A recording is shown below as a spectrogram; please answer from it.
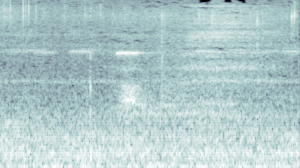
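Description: Outdoor evening ambience: a steady low background rumble and hiss with a few short, high insect chirps scattered through it.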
